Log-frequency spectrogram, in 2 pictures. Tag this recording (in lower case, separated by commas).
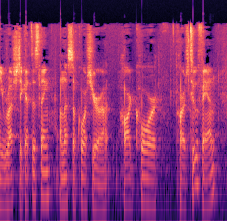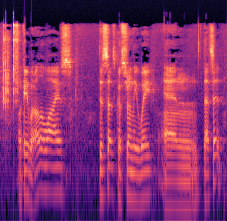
speech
